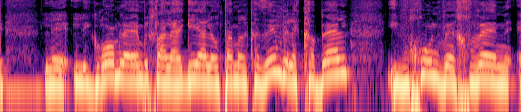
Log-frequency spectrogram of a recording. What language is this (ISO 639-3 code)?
heb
